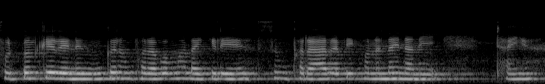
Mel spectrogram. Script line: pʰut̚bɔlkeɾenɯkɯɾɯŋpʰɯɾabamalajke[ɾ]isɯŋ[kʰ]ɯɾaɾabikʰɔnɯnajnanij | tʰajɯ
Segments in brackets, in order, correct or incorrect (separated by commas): incorrect, incorrect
